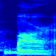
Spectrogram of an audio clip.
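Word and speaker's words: barre: I think it's pronounced bar, actually.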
